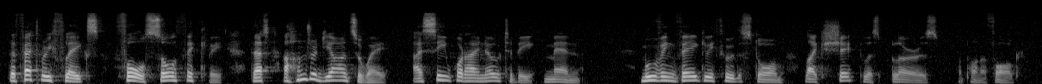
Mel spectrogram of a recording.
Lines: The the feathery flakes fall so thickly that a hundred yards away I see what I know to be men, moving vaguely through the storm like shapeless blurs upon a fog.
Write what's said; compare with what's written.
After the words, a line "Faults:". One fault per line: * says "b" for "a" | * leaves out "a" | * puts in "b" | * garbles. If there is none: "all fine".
The feathery flakes fall so thickly that a hundred yards away I see what I know to be men, moving vaguely through the storm like shapeless blurs upon a fog.
Faults:
* leaves out "the"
